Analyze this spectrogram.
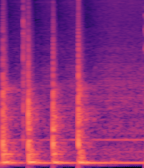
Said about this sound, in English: And then there's like a knock at the door.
